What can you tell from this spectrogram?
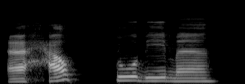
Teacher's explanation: muncung untuk ta sekejap tanpa qalqalah dan pergi kepada tu.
